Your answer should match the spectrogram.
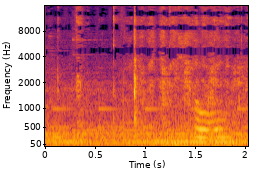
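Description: A metal spoon stirring a wet gram-flour paste in a small bowl. It gives a few sharp clicks and taps against the bowl in the first second.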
